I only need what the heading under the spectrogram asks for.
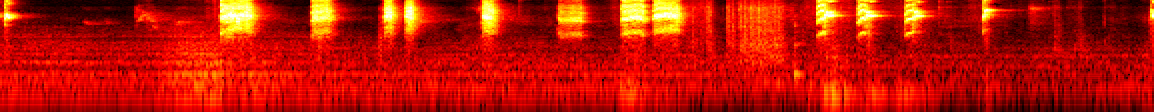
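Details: Pair of green Fischer's lovebirds chirping and singing: a lively run of shrill, rasping chirps and squeaks, roughly two or three per second at times, then thinning out, over a faint steady hum.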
